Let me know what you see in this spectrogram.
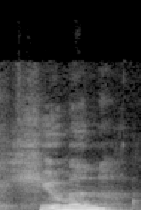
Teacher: it's mostly like a syllabic N. The N is the main sound.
